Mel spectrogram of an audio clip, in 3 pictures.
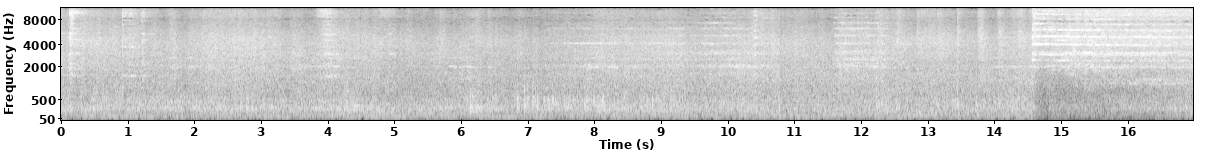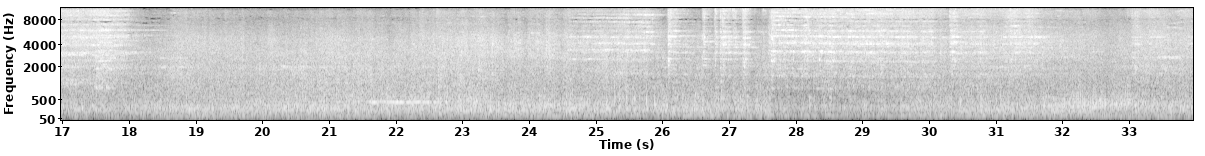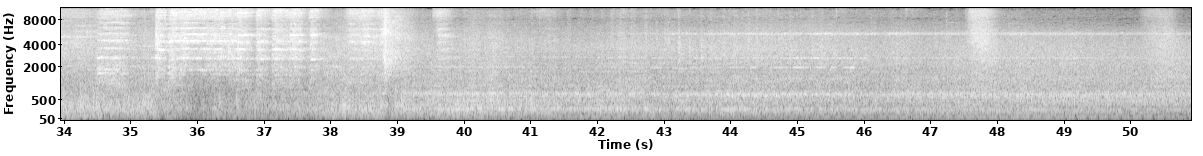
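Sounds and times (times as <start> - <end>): train wheels rumbling on rails: 0.0 - 50.9
high-pitched wheel squeal: 7.5 - 10.6.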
